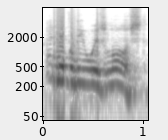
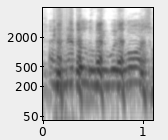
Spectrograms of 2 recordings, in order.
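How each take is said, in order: First: Said in the usual way. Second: NEVER in "I never knew he was lost" punched louder on the repeat; punchline louder. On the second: Shown as a demonstration. Comic repeats his line to the audience, louder on never. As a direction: land the joke, pushing never harder. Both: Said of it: "repeated punchline".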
